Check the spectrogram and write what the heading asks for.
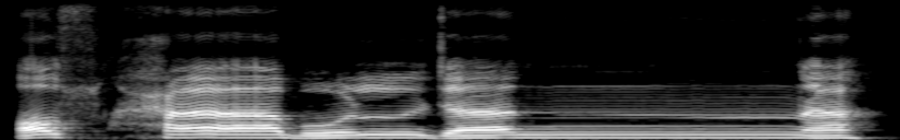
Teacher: نون مشدد ہے، آواز ناک میں چھپائیں گے، غنہ کریں گے۔ اولئک اصحاب الجنہ ہم فیہا خالدون، ہم فیہا خالدون، خا کو موٹا کرنا ہے، ایک الف کی لمٹ میں کھینچنا ہے۔ · صاد میں سیٹی کی آواز پیدا کرنی ہے، صاد کو موٹا کرنا ہے۔ اصحاب الجنہ، نون مشدد ہے، آواز ناک میں چھپائیں گے، غنہ کریں گے۔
